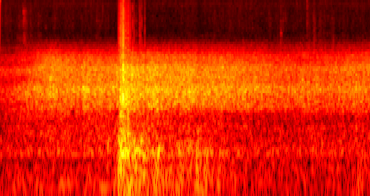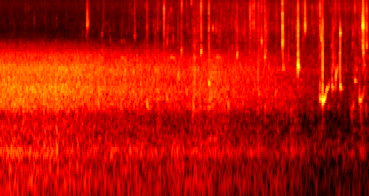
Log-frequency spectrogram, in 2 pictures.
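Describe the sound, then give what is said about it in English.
Glacier ice in Glacier Bay National Park, southern Alaska, lets out a sharp crack, then a deep, sustained rumbling roar like calving, with faint fizzing and scattered dripping clicks emerging as the rumble fades. “The ice cracks, fizzles, drips, and calves. These are the sounds of Glacier Bay National Park, in Alaska's southern region, where most of the state's glaciers are concentrated.”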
